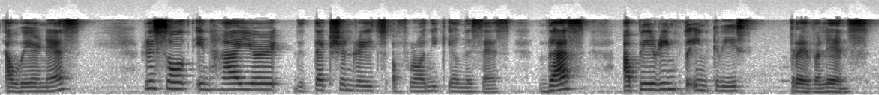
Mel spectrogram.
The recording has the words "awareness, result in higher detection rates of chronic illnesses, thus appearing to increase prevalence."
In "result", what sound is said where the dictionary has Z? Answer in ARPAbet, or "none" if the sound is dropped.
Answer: S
